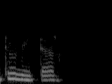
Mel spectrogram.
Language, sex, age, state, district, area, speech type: Gujarati, female, 18-30, Gujarat, Junagadh, urban, conversation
